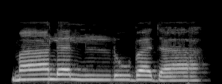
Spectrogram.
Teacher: ہم تنوین میں جو نون ہے اس کو لام میں ٹوٹل مرج کر رہی ہیں، ادغام کر رہے ہیں، مدغم کر رہے ہیں.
